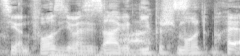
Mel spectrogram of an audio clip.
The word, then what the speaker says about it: Depeche Mode: Guck mal, du sprichst auch richtig aus, ne? Ich schreibe Depeche Mode, Depeche Mode, Depeche Mode. – Habe ich richtig gesagt, oder? – Du hast richtig gesagt.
